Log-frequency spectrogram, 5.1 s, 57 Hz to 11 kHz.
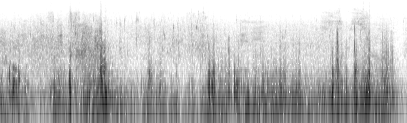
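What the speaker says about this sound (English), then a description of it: "like a lot of wind has picked up and it's getting real choppy out here" Strong, gusting wind buffets the microphone on a choppy river during kayak fishing from a Hobie Pro Angler 360, with rumbling blasts and water slaps rising and falling unevenly throughout.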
